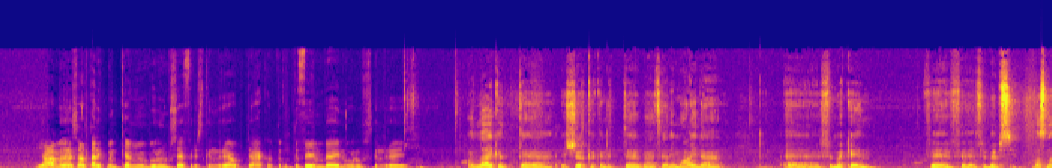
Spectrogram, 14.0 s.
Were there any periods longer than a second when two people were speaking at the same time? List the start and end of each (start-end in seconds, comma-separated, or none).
none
